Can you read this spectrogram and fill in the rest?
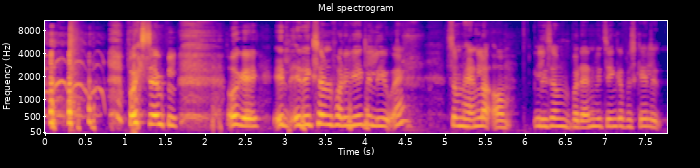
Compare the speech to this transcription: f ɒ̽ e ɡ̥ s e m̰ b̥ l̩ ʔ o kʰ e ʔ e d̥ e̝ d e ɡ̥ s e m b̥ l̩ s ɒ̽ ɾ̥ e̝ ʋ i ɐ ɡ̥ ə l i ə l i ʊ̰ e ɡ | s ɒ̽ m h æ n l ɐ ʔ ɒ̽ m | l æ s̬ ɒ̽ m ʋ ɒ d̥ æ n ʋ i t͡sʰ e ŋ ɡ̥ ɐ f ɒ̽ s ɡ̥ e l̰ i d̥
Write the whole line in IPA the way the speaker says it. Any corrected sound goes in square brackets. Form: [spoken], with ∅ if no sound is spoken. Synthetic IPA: f ɒ̽ e ɡ̥ s e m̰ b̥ l̩ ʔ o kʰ e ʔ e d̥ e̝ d e ɡ̥ s e m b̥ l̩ [f] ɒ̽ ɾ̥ e̝ ʋ i ɐ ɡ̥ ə l i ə l i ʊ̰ e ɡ | s ɒ̽ m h æ n l ɐ ʔ ɒ̽ m | l [i] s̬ ɒ̽ m ʋ ɒ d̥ æ n ʋ i t͡sʰ e ŋ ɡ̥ ɐ f ɒ̽ s ɡ̥ e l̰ i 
